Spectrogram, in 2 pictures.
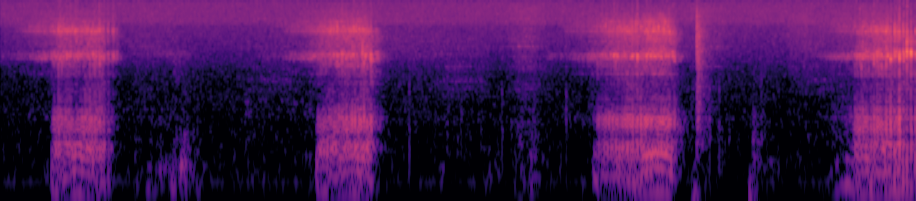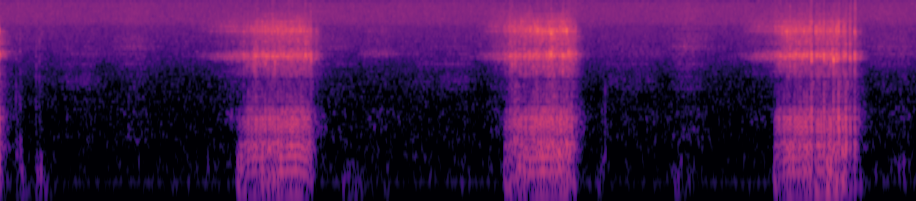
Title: Typical Bulldog snoring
